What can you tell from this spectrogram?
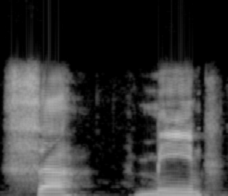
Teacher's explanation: سا میں زبان آگے کے دو دانتوں میں لگے گی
